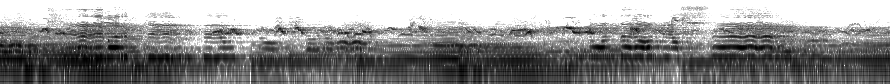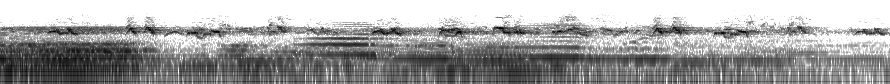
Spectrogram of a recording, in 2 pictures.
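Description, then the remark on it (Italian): A dense chorus of very many birds chirping and calling all at once in a city, a continuous overlapping chatter that stays fairly loud throughout, with no voices. “suoni di uccelli, moltissimi, tutti insieme, mai sentiti tanti uccelli in città.”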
